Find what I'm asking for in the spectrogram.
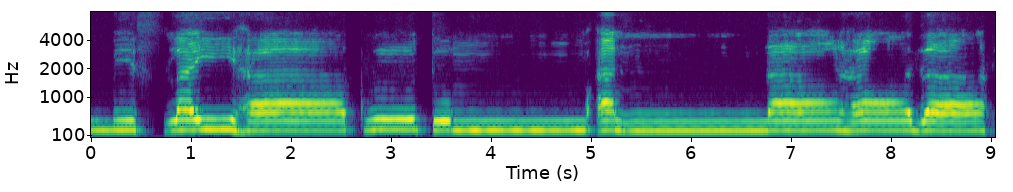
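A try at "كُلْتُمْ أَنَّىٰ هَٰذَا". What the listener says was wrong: Punten diulang. Kultum mim mim sukunnya nggak perlu dipanjangkan karena dia izhar safawi. Kultum anna.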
